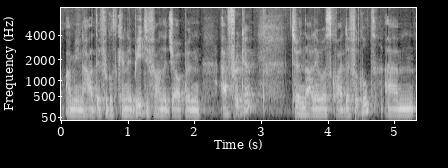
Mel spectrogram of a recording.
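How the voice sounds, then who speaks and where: A man's voice: on the low side, darkish tone. A man in his thirties, a guest on a podcast, chatting casually about his beekeeping business and acting out old conversations with lots of fillers. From Belgium. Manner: chatty, acts out past conversations with many fillers. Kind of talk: casual interview storytelling.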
